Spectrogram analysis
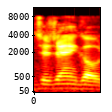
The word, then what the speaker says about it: Django: He says, "My name is Jjango. The J is silent.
